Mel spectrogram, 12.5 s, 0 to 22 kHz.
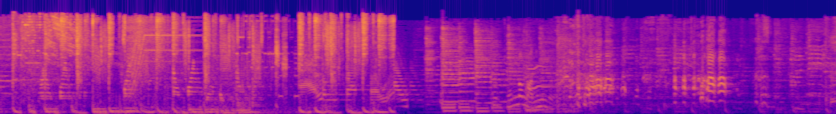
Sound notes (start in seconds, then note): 8.4 laugh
